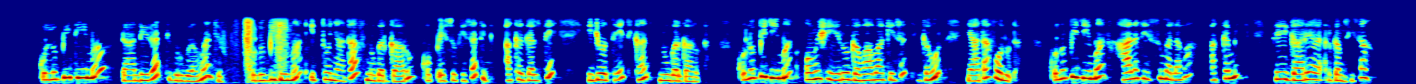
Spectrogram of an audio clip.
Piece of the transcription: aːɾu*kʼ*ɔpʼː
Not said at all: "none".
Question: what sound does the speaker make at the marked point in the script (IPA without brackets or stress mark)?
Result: kʼ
